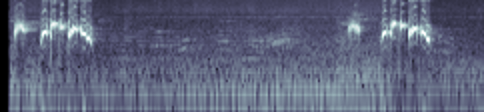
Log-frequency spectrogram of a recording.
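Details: A red-whiskered bulbul from Thailand, recorded for training caged birds, gives two bright, bubbling phrases of four or five quick, down-slurred whistled notes separated by a short pause.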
